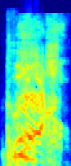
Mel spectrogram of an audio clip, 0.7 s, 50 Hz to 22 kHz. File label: female zombie growl; player; voice; source engine; left 4 dead 2; boomer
